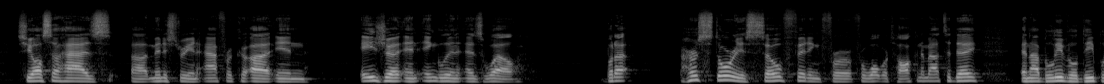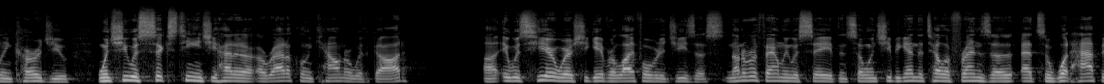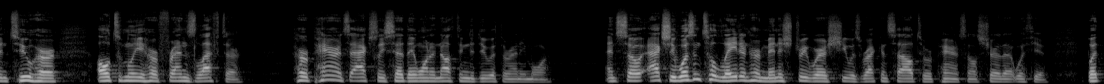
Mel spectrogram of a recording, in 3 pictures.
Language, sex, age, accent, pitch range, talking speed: English, male, 20-39, American, 145-175 Hz, 225 wpm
